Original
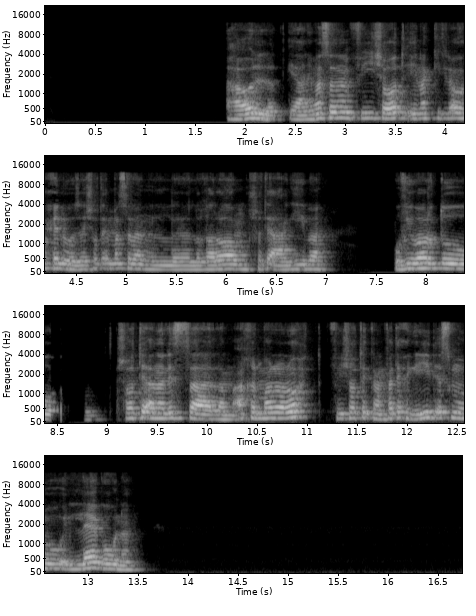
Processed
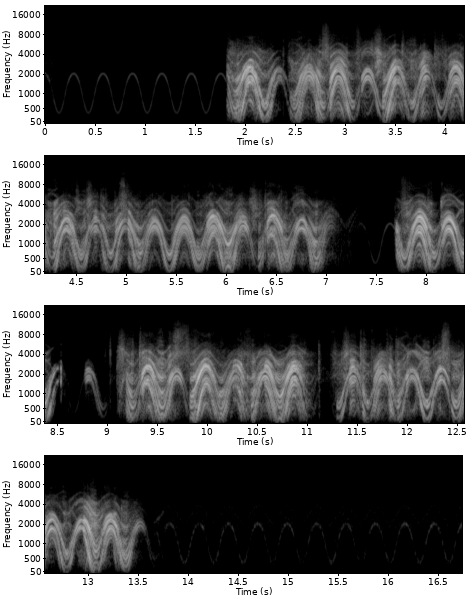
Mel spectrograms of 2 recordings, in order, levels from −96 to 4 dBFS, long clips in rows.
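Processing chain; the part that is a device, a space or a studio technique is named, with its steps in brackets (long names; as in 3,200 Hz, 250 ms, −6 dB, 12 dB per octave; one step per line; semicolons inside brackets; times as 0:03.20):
0:10.77–0:11.35: high-shelf EQ 9,700 Hz −10 dB
voice changer toy (ring modulator whose carrier an LFO sweeps 1,200 Hz, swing 70%, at 3.4 Hz; loudspeaker in its box 590–4,500 Hz, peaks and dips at 850 Hz −9 dB, 1,300 Hz −7 dB, 1,800 Hz +5 dB, 2,800 Hz +5 dB, 4,100 Hz +8 dB)
level +4 dB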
